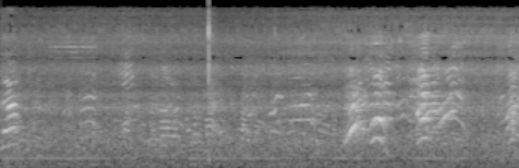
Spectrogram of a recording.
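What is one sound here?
Young women shout loudly to each other across an open field.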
